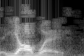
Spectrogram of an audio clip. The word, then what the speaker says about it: Yahweh: Years ago, most people thought it was Jehovah. And so when you read the Old King James, that's the way it's translated, Jehovah. But most of the new discoveries and different manuscripts that exist back there, most scholars now are leaning now that it should be pronounced Yahweh.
